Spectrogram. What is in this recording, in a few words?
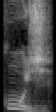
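"кузь", Komi, female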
